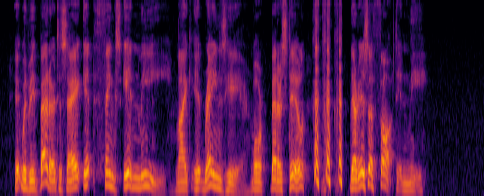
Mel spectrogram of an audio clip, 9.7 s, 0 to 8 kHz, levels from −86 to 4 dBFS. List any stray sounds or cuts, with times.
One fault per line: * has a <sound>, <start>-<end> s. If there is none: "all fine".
* has a laugh, 6.3-6.9 s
